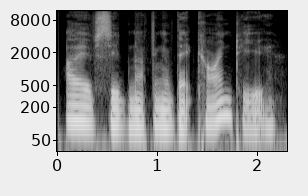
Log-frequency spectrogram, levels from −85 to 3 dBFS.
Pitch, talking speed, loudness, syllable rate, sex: 95 Hz, 235 wpm, -17 LUFS, 4.9 syllables/s, male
